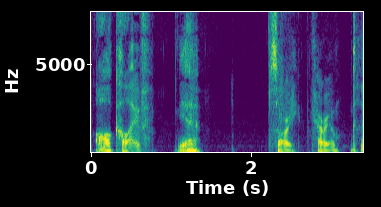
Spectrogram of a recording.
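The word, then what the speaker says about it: arXiv: do you know archive it's it's it's pronounced archive archive. Okay, believe it or not, the X represents the Greek letter chi, so it is actually archive.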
